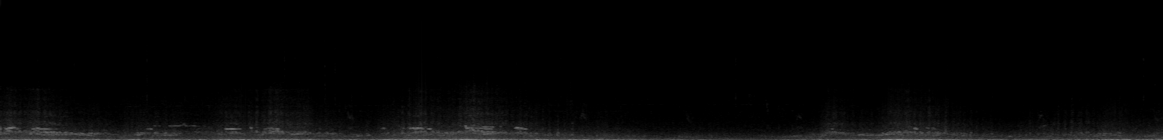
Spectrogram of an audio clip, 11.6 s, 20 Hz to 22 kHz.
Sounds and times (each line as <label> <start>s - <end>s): Wind 0.0s - 11.6s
